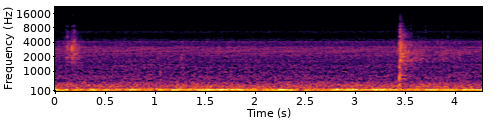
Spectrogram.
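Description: A cardboard board-game spinner being flicked, with a sharp click about three and a half seconds in, over a steady low electrical hum.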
